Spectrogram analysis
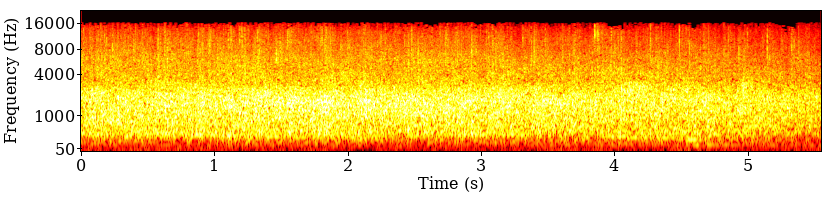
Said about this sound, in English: If we have any of those people here today who were your instructors, just raise your hand and let's give them a hand of applause for their work in doing that.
